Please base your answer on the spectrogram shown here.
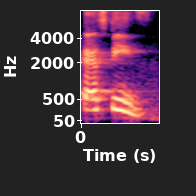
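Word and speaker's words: testes: It includes a pair of टेस्टीज। देखो यहां पे लिखा है टी ई एस टी ई एस। बच्चों ये इसे हम प्रोनाउंस करते हैं टेस्टीज।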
